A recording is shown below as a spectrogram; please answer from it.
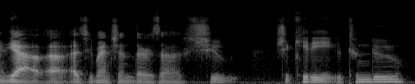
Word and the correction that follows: Shiriki Utundu: or however you say his name. – Shiriki Utundu. You'll make him angry.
